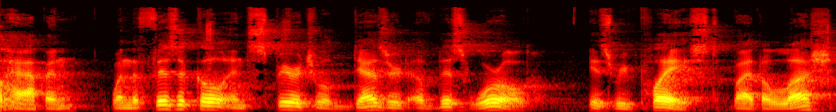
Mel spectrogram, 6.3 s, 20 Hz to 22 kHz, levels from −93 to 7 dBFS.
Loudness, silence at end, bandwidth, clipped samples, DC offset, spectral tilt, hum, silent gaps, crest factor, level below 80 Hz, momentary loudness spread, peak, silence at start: -24 LUFS; 0.05 s; 16.5 kHz; under 0.1%; under 0.1%; -5 dB/octave; none; none; 18 dB; -76 dBFS; 14 LU; -4 dBFS; 0 s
